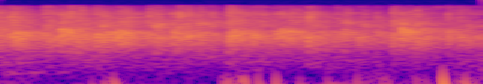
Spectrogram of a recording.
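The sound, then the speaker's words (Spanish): An audience applauds the women, a steady dense patter of many hands clapping with a few heavier thumps, fairly soft and continuous throughout, with no voices over it. “Un aplauso a las mujeres porque son sensibles al amor.”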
